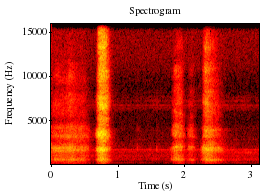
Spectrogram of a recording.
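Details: Female producing a mix of stifled and unstifled sneezes: three short, stifled, wet-sounding sneeze bursts with quick breaths between, in a quiet room.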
